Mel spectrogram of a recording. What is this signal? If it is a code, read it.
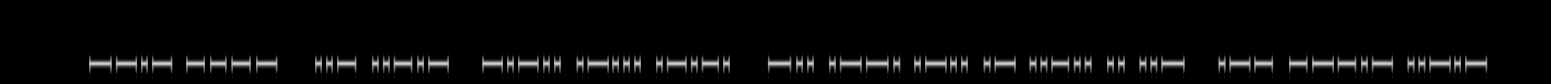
Morse code (Japanese Wabun code), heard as a keyed tone, hand-sent with a bug key, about 22 wpm, 980 Hz. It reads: ネコ ウミ キオン ホツカイドウ ヤスミ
